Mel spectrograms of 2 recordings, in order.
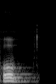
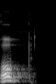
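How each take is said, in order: The two takes are said the same way.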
